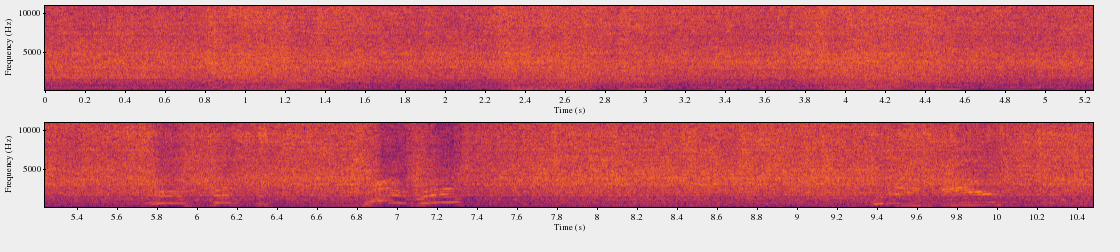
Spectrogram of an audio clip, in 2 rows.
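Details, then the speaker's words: 2016 Kia Sedona van after replacing a bad throttle body (the cause of no throttle response) with an OE part: the engine picks up cleanly on a single blip and settles back to a steady idle; throttle response is healthy. "we want to give it a little a little gas you'll let you listen to it I'm going to do this one time and that be the end of it"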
